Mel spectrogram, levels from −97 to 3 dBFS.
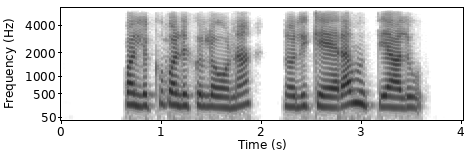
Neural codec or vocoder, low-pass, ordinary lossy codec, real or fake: codec, 16 kHz, 0.7 kbps, FocalCodec; 5.4 kHz; AAC, 48 kbps; fake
